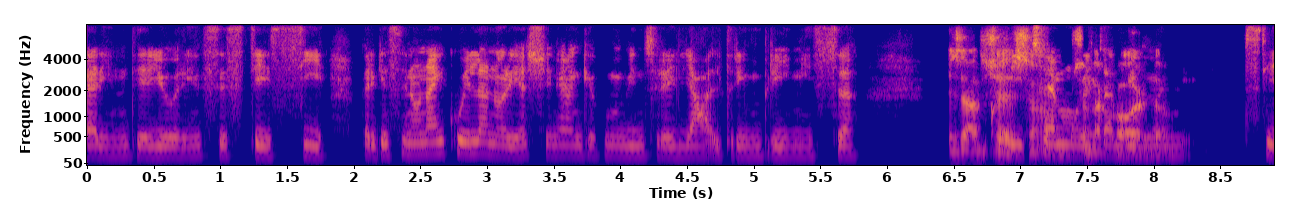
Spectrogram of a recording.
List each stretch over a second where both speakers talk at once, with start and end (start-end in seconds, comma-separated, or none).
6.7-8.2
